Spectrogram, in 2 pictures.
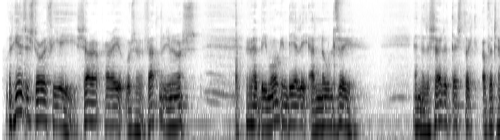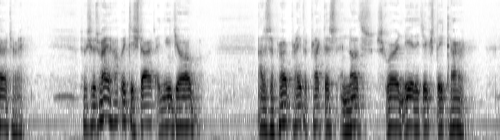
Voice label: passage, dialects ni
